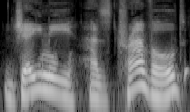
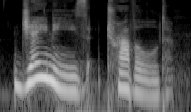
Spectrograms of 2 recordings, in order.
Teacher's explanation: And has becomes just a... S or a z sound · Shown in: second take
